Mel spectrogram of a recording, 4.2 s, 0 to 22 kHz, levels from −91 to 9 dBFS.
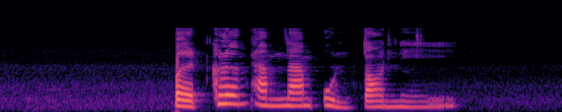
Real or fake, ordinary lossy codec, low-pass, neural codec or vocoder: real; none; none; none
